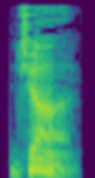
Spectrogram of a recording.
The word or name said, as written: john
